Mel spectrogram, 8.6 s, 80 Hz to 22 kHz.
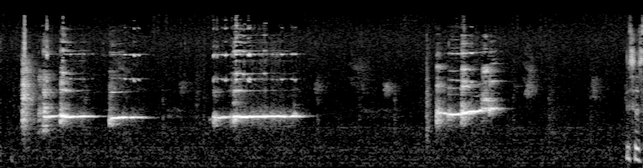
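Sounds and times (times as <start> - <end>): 
African grey parrot mimicking a bell ping in a house living room in Fairbanks: 0.3 - 2.1, 2.8 - 4.2, 5.8 - 6.8
speech: 8.4 - 8.5.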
